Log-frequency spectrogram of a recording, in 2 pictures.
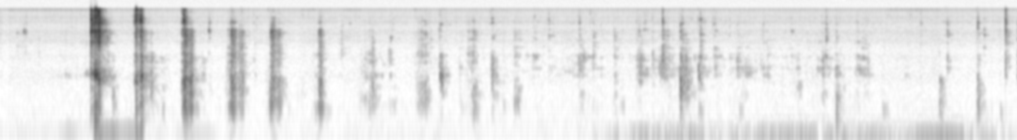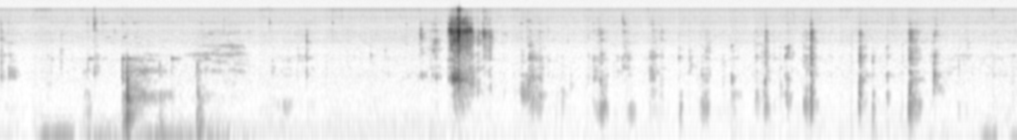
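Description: Close-up chewing of crispy battered fried tempeh, a run of short crunches about two or three a second. The loudest crunches come about a second in and again about three-quarters of the way through.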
